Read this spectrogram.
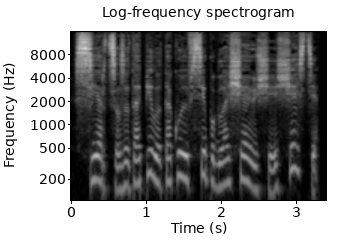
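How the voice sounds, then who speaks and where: A woman reading a first-person romantic fantasy novel aloud, expressive, lifting her voice for the heroine's lines. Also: fairly low pitch, moderate pace, dry recording, studio quality. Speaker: audiobook narrator. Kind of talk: first-person fiction narration.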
